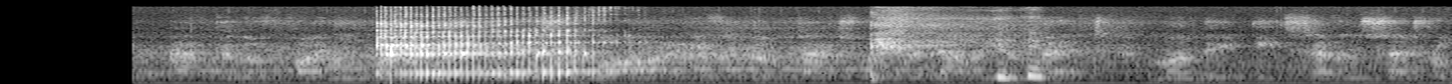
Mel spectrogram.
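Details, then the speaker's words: Person burping: one loud, drawn-out belch with a rough gurgling quality, then a second shorter burp, with faint talk and music behind. "Hold on. I think I still have air in my belly."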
